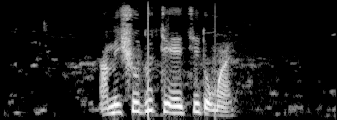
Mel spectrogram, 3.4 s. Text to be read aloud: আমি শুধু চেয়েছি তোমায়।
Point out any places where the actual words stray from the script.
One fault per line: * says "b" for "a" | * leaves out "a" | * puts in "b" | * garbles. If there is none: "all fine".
all fine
